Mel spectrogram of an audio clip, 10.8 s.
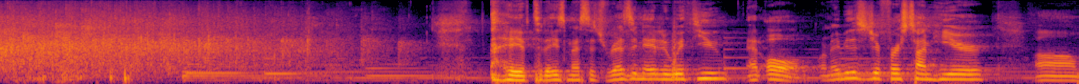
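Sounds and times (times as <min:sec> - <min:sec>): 
audience clapping hands: 0:00.0 - 0:04.4
speech: 0:05.0 - 0:10.7.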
